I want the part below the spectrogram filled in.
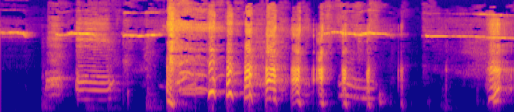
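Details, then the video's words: A pet cockatoo says a nasal, two-part "uh-oh" imitating speech, linked to pooping, followed by rhythmic laughter and a faint high whistle. "Cockatoo's Uh-oh"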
